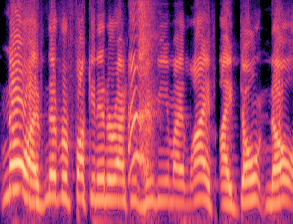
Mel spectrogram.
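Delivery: high, loud indignant protest; exasperated denial. Retold or imitated. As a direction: deny it emphatically, fed up. Acting out exasperated denial to roommate.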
